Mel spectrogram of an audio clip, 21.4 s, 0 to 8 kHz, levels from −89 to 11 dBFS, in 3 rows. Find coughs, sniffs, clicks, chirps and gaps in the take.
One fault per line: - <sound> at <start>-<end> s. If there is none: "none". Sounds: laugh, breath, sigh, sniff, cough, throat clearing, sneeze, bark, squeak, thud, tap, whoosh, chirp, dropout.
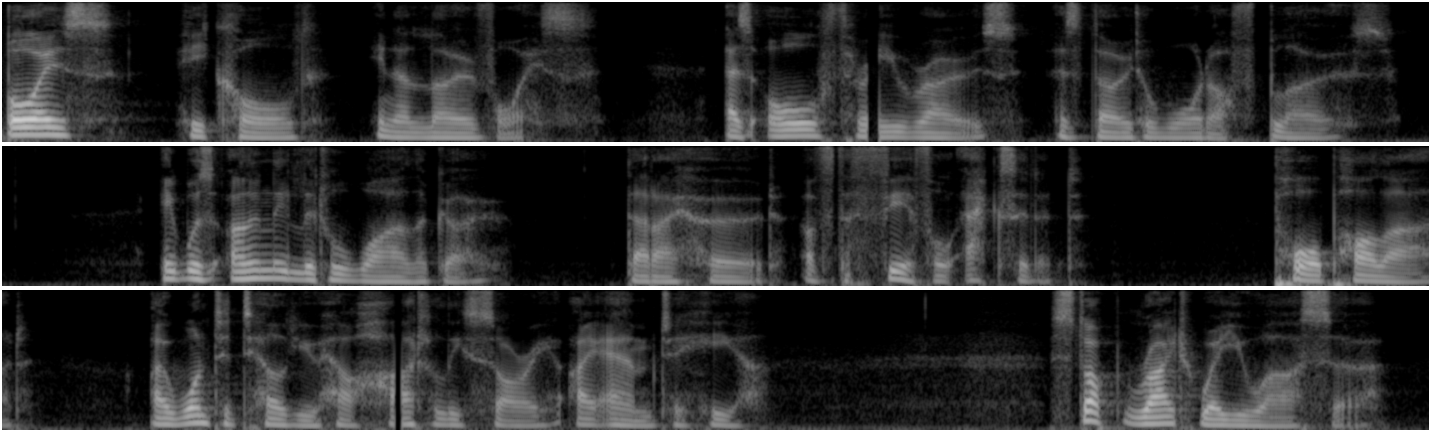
- dropout at 4.3-4.4 s
- dropout at 16.2-16.3 s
